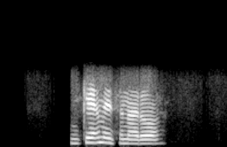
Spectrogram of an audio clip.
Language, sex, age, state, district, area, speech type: Telugu, female, 18-30, Andhra Pradesh, Sri Balaji, rural, conversation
